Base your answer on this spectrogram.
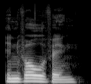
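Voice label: "involving", British English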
